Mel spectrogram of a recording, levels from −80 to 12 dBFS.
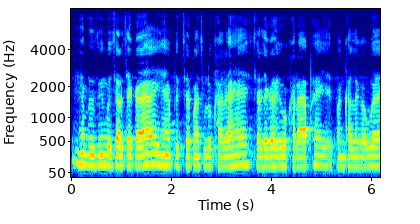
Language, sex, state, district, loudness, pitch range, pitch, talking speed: Hindi, male, Delhi, New Delhi, -20 LUFS, 125-140 Hz, 130 Hz, 115 wpm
